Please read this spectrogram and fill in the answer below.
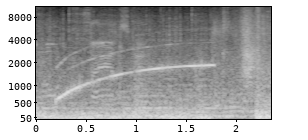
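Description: A police siren winding up in one wail that rises steeply, levels off and cuts off near the end, over a low rumble.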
